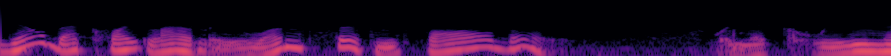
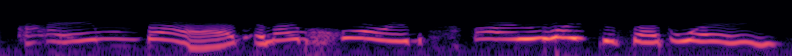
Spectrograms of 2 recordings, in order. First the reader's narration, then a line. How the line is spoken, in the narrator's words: she would shout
